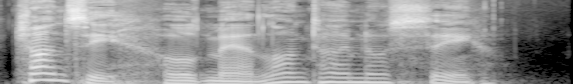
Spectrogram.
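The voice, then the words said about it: Warm, jovial, friendly greeting voice. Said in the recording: “in my most convivial voice.”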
